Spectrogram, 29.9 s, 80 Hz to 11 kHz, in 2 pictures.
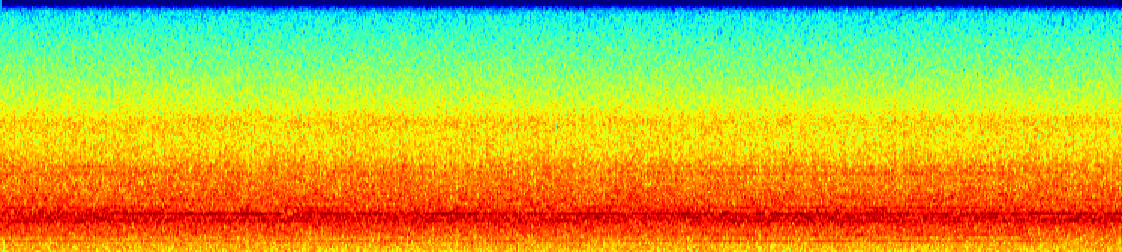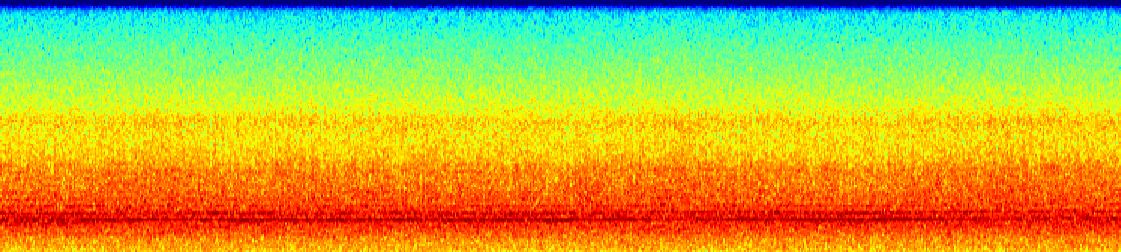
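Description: Onboard audio of a Caipirinha 2 flying-wing FPV drone in cruise: the steady whine of its electric motor and propeller over rushing wind noise, the whine's pitch drifting slightly.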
